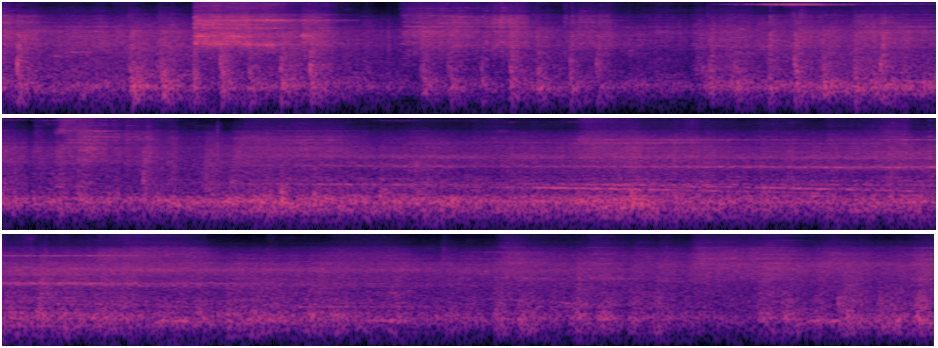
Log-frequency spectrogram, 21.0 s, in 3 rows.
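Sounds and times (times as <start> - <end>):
falling whine of braking train: 0.1 - 21.0
wheel squeal: 8.9 - 19.1.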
